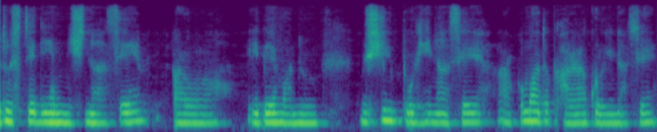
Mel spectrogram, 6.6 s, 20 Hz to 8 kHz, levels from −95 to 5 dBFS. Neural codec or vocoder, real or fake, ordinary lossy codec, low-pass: codec, 24 kHz, 1.5 kbps, HILCodec; fake; none; 7.2 kHz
